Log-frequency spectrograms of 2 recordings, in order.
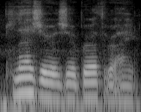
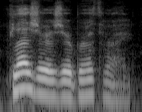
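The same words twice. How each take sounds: First: It is said in a sultry put-on voice. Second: It is said in her normal voice.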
